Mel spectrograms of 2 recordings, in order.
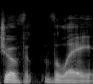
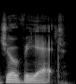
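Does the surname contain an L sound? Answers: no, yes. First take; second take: yes; no. First: The surname is said with an L sound. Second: The surname is said without an L sound. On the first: This is how people read the spelling. The speaker calls it wrong. "I'm pronouncing it Joe Villet" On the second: This is the name's actual pronunciation. The speaker calls it right. "It's actually Joe Viet"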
